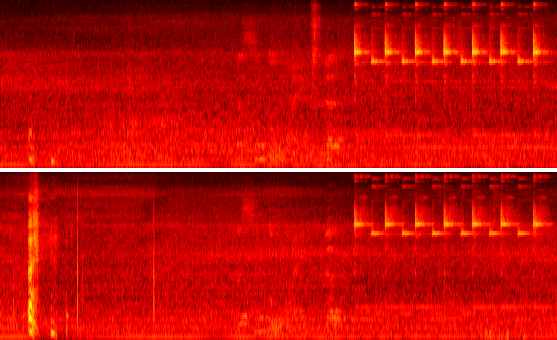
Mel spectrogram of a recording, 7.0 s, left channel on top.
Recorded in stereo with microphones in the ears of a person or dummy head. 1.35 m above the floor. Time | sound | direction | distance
2.9 | a man speaking | 15° left (ahead or behind) | 8.5 m
4.4 | a doorbell | 35° left (ahead or behind) | 3 m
